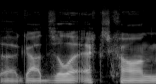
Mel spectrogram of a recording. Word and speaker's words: Godzilla x Kong: It was called Godzilla X Kong, The New Empire. Okay. Which apparently the X is silent in, by the way, but I'm going to keep saying X anyway.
